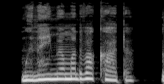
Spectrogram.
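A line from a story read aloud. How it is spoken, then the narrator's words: Heated exclamation. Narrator (Russian): запальчиво воскликнула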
